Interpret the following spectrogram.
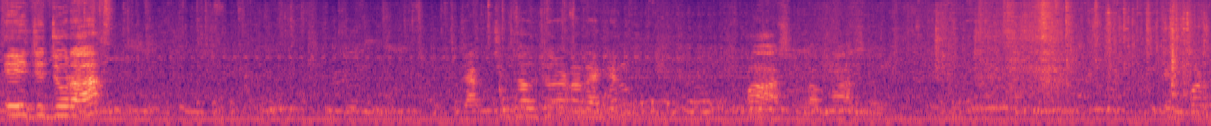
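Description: Domestic pigeons cooing continuously in a loft cage, a low wavering murmur of several birds at once. A steady low electrical hum runs underneath.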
